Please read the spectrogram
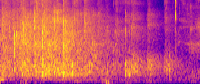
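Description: Congregation applauding, peaking about a second in and gradually dying away.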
